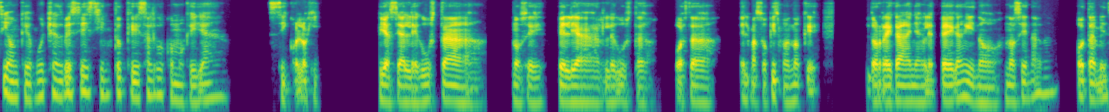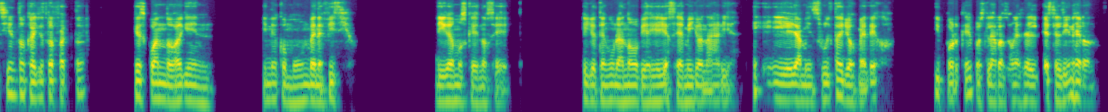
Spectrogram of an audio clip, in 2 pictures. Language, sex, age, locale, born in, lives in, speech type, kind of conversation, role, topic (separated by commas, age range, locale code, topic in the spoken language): Spanish, male, 20-24, es-MX, Mexico, Mexico, conversation, unstructured, none, ¿Qué señales indican que una relación es tóxica?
